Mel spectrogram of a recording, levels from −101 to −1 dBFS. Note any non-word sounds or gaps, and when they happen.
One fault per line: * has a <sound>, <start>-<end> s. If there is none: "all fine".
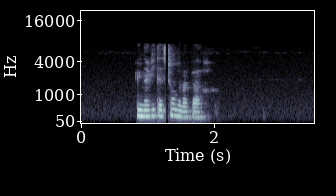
* has a dropout, 1.3-1.3 s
